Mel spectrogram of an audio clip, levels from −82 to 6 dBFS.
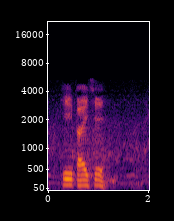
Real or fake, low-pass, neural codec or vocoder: fake; 5.4 kHz; codec, 16 kHz in and 24 kHz out, 1 kbps, XY-Tokenizer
